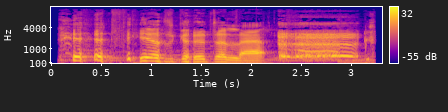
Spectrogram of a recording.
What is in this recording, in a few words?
laughing saying it feels good to fake gasping for air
